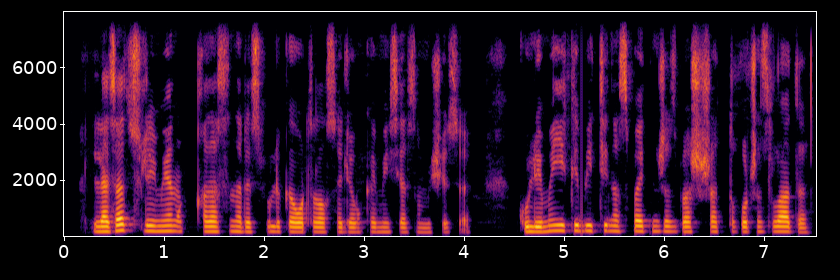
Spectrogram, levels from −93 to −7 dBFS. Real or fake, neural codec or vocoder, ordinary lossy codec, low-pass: real; none; none; none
